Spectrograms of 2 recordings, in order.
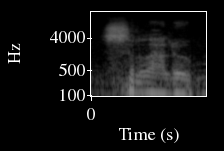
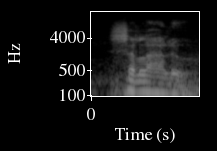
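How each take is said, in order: Both takes have the same delivery.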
